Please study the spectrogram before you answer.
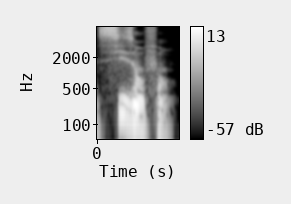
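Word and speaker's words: six enfants: Si le mot suivant commence par une voyelle, par exemple 6 enfants, le X se prononce Z. Ça donne 6 enfants.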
